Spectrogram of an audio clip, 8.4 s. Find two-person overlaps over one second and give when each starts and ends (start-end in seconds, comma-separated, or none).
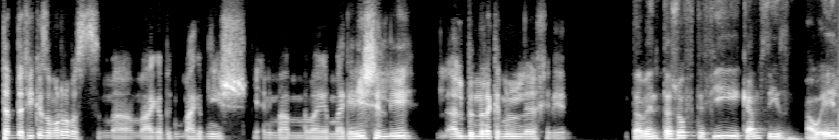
none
